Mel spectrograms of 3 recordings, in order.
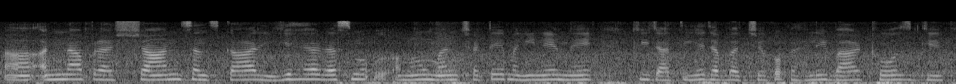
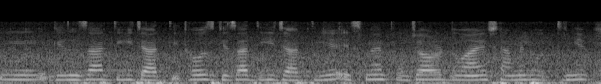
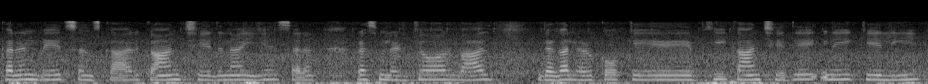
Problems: constant background noise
